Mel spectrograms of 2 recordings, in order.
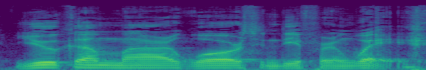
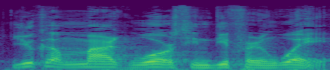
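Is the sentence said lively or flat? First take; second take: flat; lively. First: It is said flat and monotonous. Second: It is said with varied, lively emphasis.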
